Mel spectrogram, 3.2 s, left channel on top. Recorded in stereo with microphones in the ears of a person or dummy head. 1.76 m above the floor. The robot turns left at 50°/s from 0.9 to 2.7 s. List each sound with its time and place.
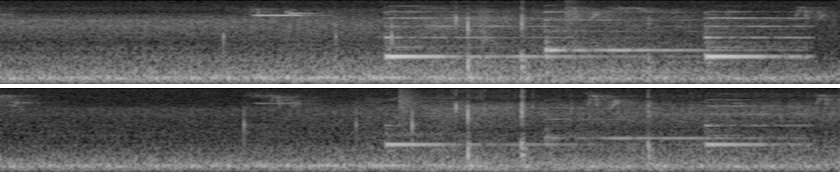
0.0 s an engine running: 40° left; by 3.2 s 50° right
1.4 s a piano: 90° left; by 3.1 s 25° left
